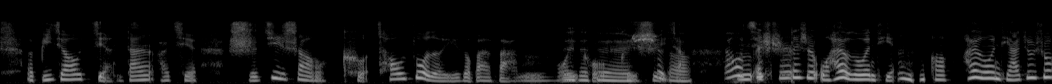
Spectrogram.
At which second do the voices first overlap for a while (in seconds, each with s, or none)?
5.6 s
